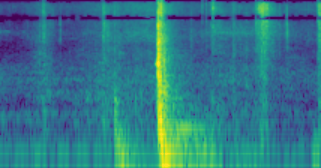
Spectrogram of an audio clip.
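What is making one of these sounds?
A car door slams shut.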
